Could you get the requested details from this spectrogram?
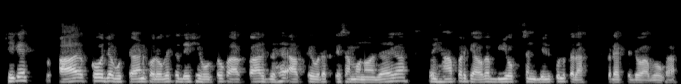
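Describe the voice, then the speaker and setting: Fast-talking male teacher, lo-fi. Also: mid-range voice, dry recording. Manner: brisk, repetitive, calls students friends. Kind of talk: online exam-prep lecture.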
